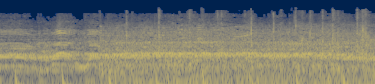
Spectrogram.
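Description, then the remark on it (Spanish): A loud basketball arena crowd at Sar roars and cheers continuously as the players are welcomed before the match, with steady dull thumps of basketballs bouncing on the court beneath the din of many voices. “Así eran recibidos los jugadores en Sar antes del partido y después de un partido con victoria amarga, un largo aplauso los despedía.”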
